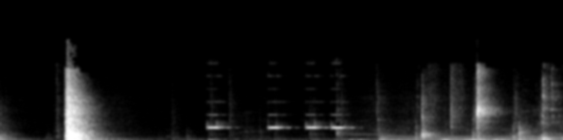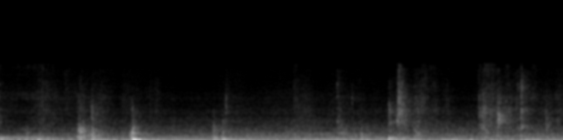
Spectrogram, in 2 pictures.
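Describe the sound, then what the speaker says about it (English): A sharp door clunk, then three short beeps, followed by a steady low hum of a microwave oven running while softening butter, with faint clicks and rattles. "I'm going to pop it in the microwave just for a couple of seconds just to soften it."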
